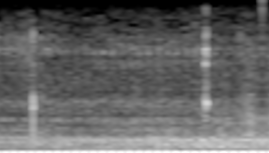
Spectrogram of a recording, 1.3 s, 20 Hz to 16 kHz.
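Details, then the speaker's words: 1984 Honda Shadow VT700C V-twin with hydraulic valve adjusters, recorded while riding: steady beat with a light, fast ticking on each firing pulse; owner suspects worn hydraulic adjusters/noisy valves, not confirmed, running unaffected. "you can hear valve i think the valves are a little noisy on this thing"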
